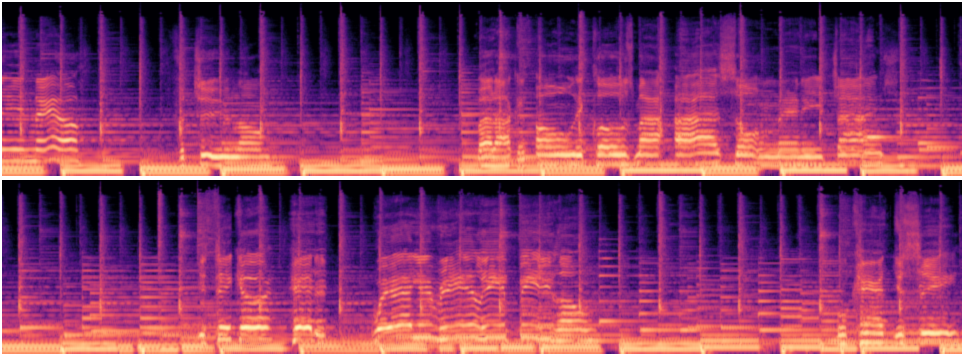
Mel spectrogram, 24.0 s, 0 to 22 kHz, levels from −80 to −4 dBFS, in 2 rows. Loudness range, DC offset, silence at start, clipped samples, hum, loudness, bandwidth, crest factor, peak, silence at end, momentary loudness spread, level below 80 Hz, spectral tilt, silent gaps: 4 LU; under 0.1%; 0 s; under 0.1%; none; -13 LUFS; 19 kHz; 12 dB; 0 dBFS; 0 s; 7 LU; -20 dBFS; -6.5 dB/octave; none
